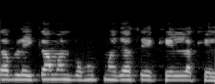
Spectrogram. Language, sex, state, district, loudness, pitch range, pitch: Chhattisgarhi, female, Chhattisgarh, Raigarh, -20 LUFS, 200-220 Hz, 210 Hz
